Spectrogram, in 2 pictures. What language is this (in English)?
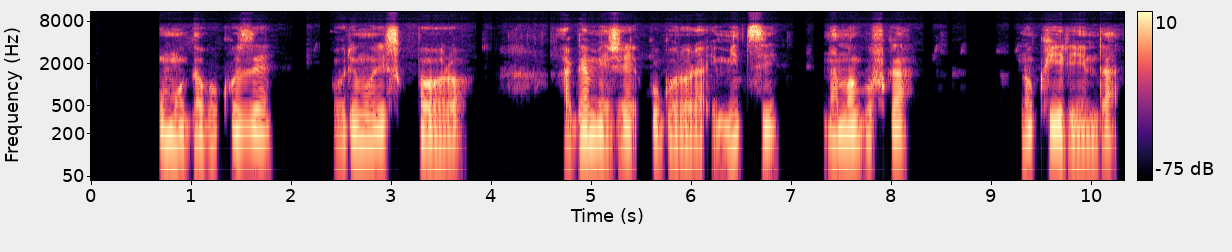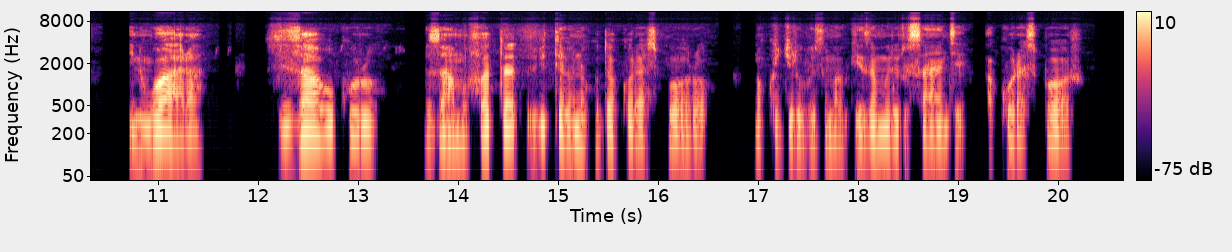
Kinyarwanda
